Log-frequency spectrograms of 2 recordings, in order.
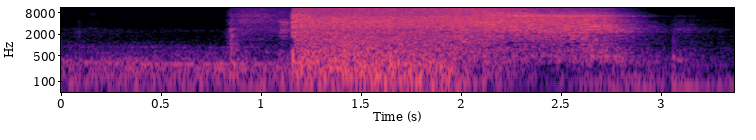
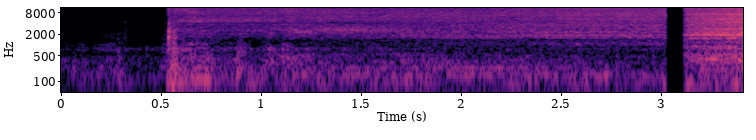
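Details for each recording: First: Freightliner truck after the leaking brake chamber was replaced with a new one, brakes released: one sharp hiss of about 1.5 seconds, then quiet with no leak at the quick release valve; normal parking brake exhaust. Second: Freightliner truck losing air while driving, even after its quick release valve was replaced: silence, then a sharp continuous hiss from that valve once the parking brake is released; leak suspected from a failed brake chamber.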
